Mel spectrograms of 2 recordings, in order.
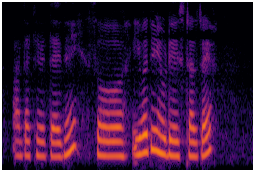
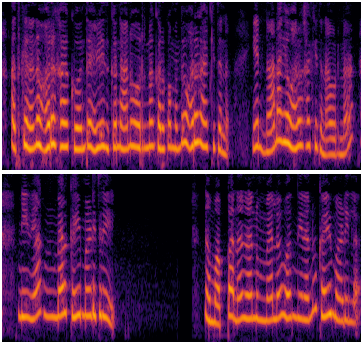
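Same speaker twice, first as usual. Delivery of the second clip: put-on young wife protesting, higher and tearful; hurt young wife; 6 semitones higher, 6 dB louder than usual. Young wife to husband who hit her, tearful protest. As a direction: demand answers through tears of hurt.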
